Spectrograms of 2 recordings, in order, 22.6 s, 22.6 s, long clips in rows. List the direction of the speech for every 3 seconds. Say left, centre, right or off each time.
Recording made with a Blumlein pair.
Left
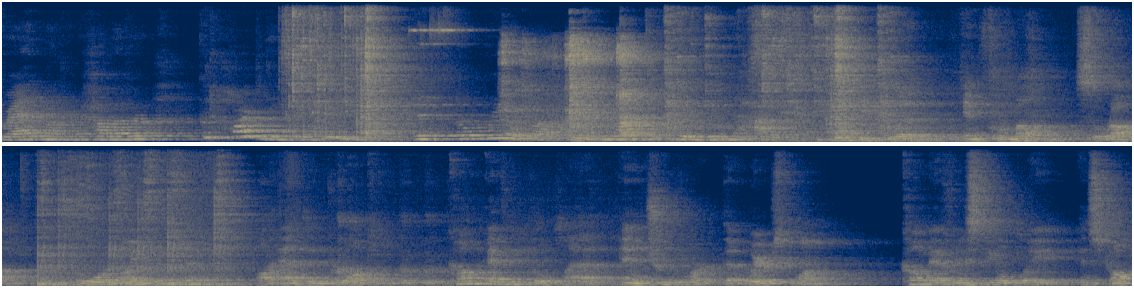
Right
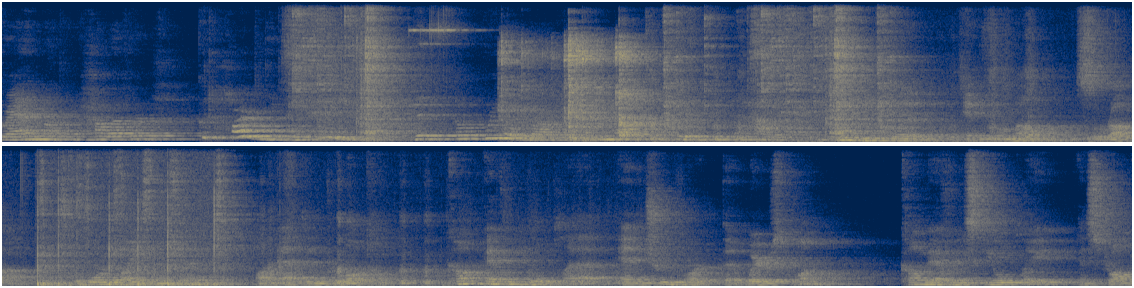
right, right, centre, centre, right, right, right, right.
